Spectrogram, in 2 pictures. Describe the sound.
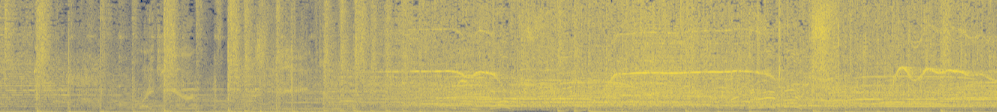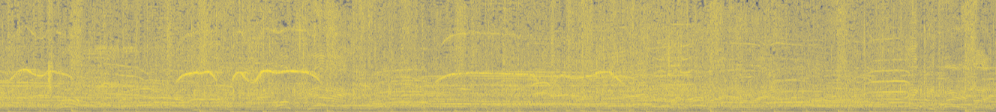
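A loud late-night TV show studio audience cheers and whoops continuously, with scattered shouts and whistles rising over a steady roar of applause and voices, sustained throughout.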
